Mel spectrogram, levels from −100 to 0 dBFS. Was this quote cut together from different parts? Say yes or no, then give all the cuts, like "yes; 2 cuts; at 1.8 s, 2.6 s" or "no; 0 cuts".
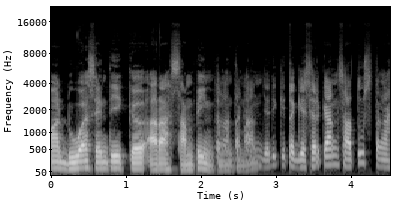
yes; 1 cut; at 2.6 s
